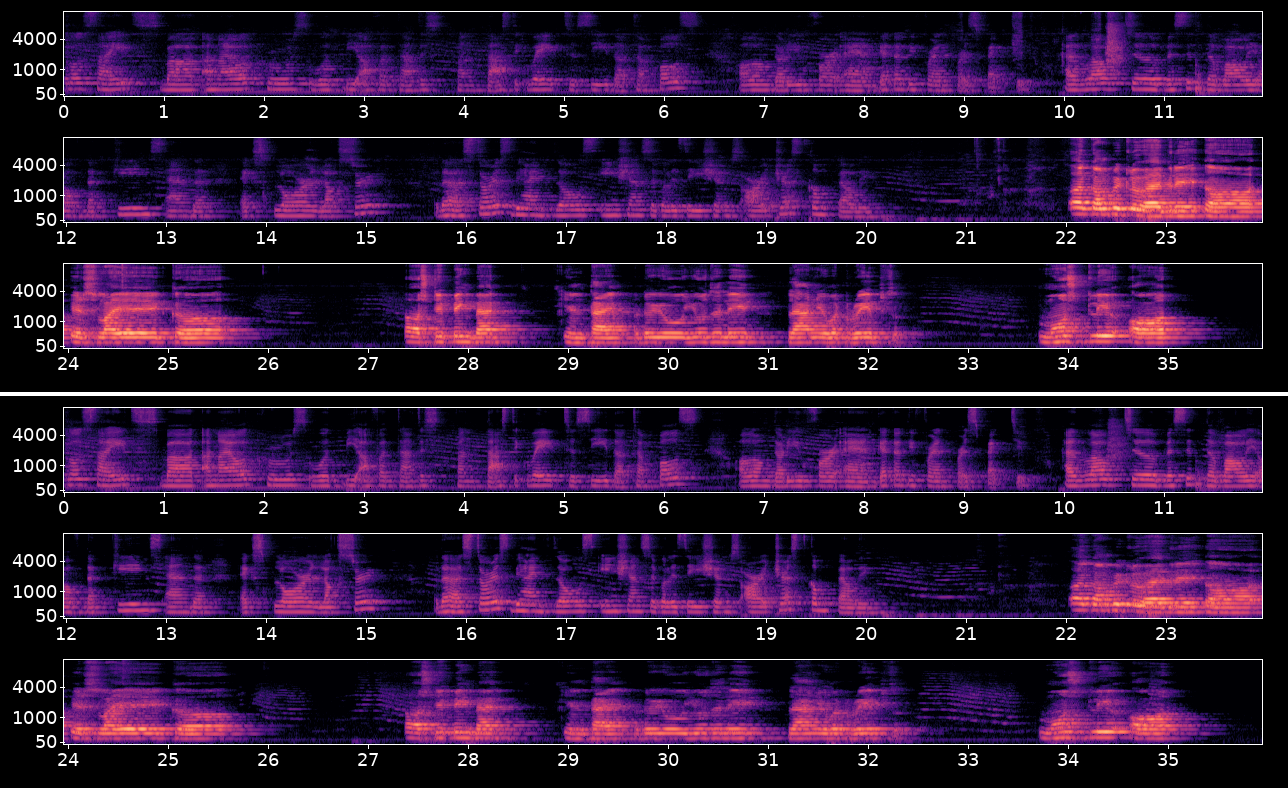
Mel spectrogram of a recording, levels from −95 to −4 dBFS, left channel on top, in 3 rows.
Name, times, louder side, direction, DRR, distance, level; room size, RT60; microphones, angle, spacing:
voice 1, 0.0-6.2 6.8-9.6 10.0-11.1 11.4-13.4 13.7-15.1 15.7-20.2 20.7-20.9 27.1-27.4 32.7-33.4, right 3 dB, 35° right, 0.5 m, -48 dB
voice 2, 22.0-25.8 27.4-28.6 29.0-32.3 33.7-35.0, left 5 dB, 80° left, 0.4 m, -28 dB
4.7 x 2.9 x 3.8 m
head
